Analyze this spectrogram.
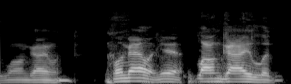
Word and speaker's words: Long Island: right he's you know he pronounces the G twice when he says Long Island Long Island yeah Long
